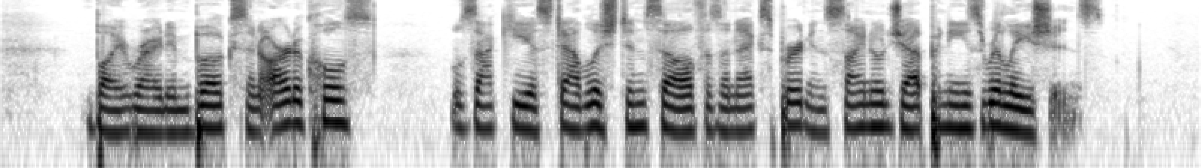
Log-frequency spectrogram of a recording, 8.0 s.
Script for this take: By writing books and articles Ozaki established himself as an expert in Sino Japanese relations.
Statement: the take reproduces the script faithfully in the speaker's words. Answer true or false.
true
